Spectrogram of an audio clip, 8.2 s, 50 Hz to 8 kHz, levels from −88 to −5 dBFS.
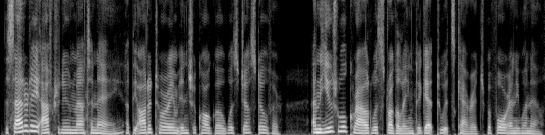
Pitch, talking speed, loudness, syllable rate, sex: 180 Hz, 200 wpm, -21 LUFS, 6.3 syllables/s, female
